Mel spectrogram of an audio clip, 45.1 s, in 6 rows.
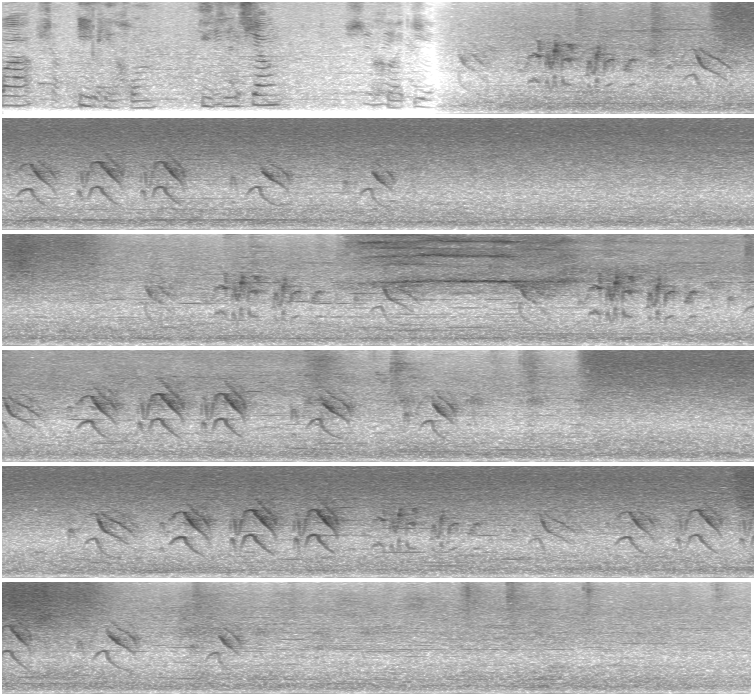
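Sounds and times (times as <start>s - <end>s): low hum and hiss: 0.0s - 45.0s
bird calls: 4.6s - 11.5s, 17.2s - 27.4s, 30.8s - 39.0s.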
